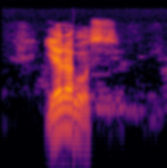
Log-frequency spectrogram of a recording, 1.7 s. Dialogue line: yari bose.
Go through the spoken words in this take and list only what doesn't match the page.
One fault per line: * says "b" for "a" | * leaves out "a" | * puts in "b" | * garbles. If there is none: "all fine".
all fine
